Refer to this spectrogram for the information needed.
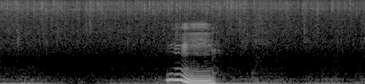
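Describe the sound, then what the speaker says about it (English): Steady light rain falls in a scene from the Umineko visual novel, a soft continuous patter, with a short voiced sound cutting in briefly midway before the rain carries on alone. "In the still silence, where there was no sound except of the rain."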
